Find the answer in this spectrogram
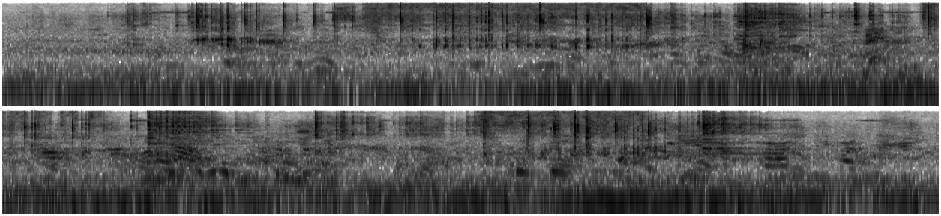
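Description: Aerosol spray-paint cans hissing in several short bursts, a second or two each, with sharp clicks and the rattle and clink of handled cans.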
